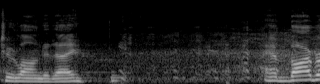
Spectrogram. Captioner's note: laughter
